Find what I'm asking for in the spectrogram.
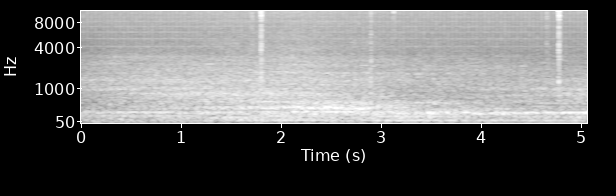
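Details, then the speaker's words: Honda Grazia BS6 scooter with a starting problem; low steady hum of the fuel pump priming normally for a few seconds after key-on; wiring found chewed through by rats. "चाबी घुमाकर चालू करें। हम ईंधन हैं। मुझे motor की आवाज सुनाई दे रही है।"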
